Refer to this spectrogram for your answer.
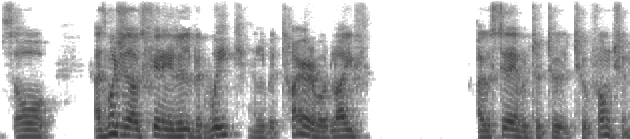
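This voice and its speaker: A man's fairly high voice with an Irish accent, a very fast pace and long, frequent pauses. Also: ordinary pitch variation. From Ireland. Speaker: motivational speaker. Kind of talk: interview storytelling. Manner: halting, with frequent repetitions.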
